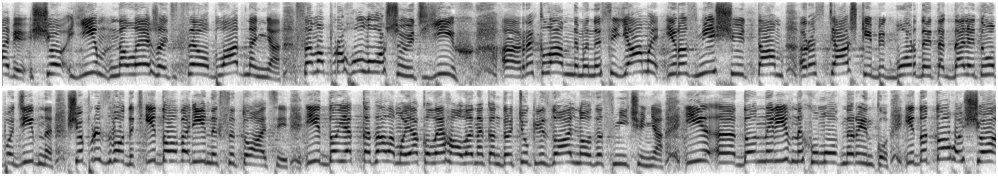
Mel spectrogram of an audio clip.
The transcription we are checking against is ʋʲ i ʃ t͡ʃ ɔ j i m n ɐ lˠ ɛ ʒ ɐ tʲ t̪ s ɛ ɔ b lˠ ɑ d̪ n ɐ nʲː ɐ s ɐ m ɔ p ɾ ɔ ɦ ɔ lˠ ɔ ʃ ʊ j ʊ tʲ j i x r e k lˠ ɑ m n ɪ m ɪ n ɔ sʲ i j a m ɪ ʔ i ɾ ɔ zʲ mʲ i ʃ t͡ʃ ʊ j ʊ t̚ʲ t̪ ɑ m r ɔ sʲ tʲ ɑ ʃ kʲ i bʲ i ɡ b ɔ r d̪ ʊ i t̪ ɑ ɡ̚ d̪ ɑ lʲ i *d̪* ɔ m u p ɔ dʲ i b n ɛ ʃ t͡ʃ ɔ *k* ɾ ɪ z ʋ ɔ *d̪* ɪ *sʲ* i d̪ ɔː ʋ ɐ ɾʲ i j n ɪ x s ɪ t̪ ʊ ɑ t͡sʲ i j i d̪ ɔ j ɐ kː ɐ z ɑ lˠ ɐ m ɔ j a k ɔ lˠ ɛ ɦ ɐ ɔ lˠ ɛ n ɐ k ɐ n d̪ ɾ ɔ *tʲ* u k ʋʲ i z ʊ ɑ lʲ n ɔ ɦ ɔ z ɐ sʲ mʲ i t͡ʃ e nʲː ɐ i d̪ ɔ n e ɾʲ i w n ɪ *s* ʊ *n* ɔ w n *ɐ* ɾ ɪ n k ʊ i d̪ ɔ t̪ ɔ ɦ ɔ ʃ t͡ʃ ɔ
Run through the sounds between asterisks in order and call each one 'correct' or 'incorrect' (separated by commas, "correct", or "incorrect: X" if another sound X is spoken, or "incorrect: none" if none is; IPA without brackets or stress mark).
incorrect: t̪, incorrect: p, correct, incorrect: tʲ, correct, incorrect: x, incorrect: m, correct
